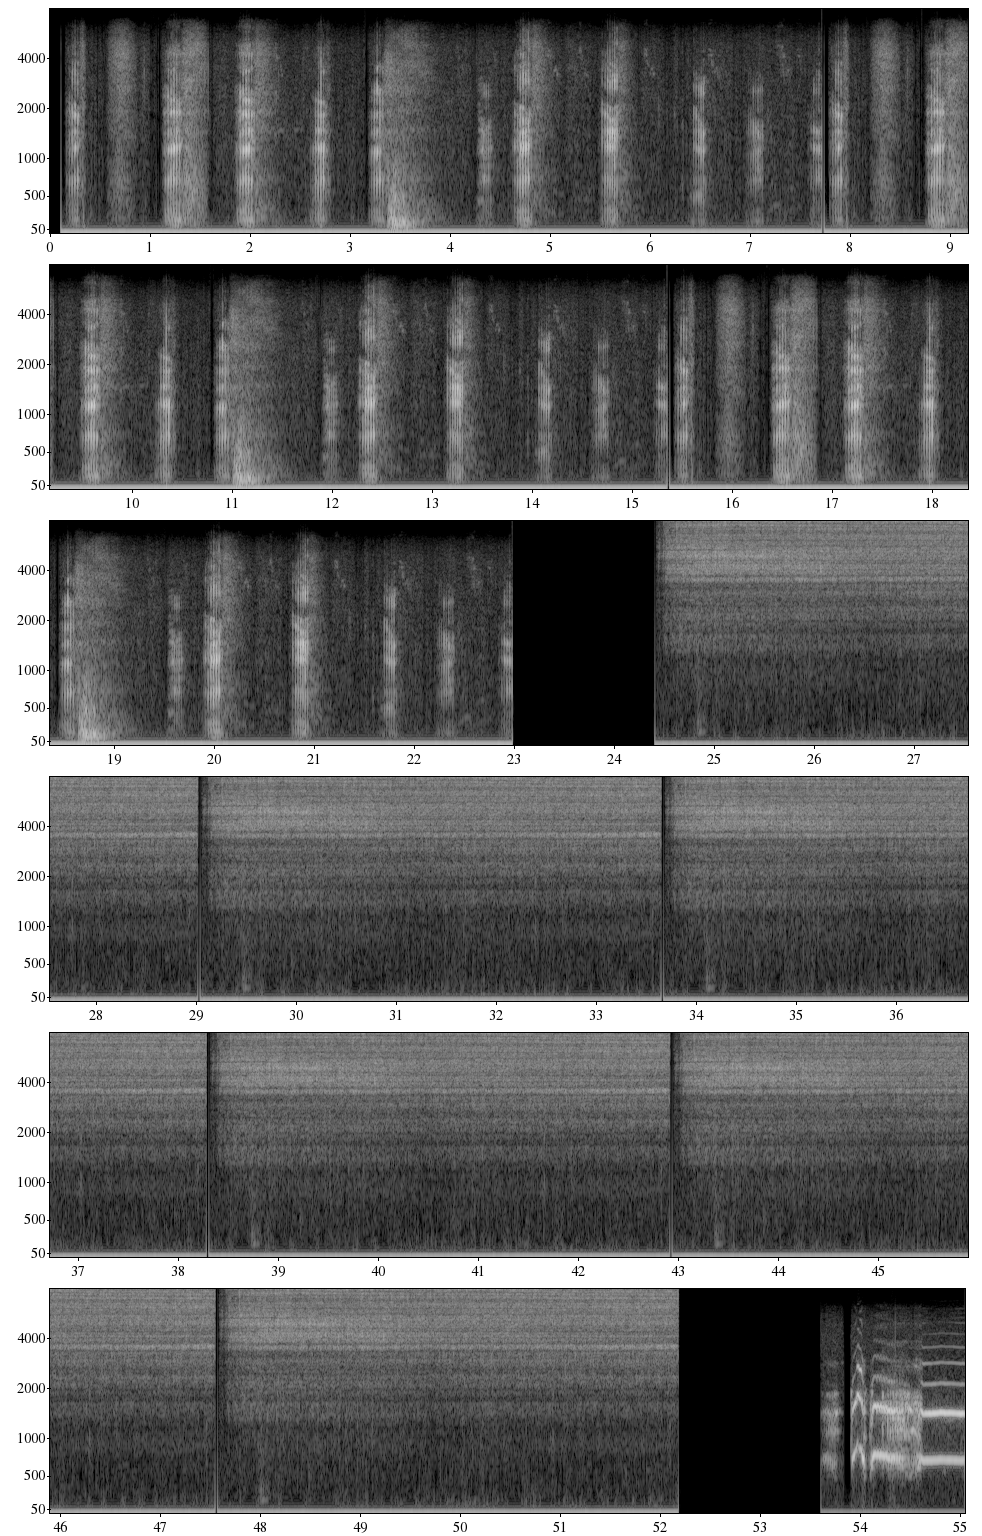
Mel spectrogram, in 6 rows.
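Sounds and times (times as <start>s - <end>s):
rattlesnake tail rattling: 24.4s - 52.2s.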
